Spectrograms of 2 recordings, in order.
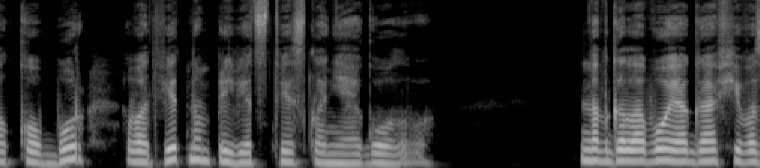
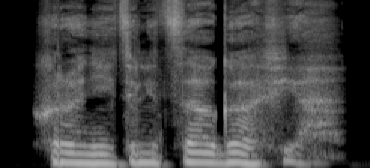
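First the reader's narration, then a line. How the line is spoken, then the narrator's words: Resigned exhale. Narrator (Russian): обреченно выдохнул Райан Гримиум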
